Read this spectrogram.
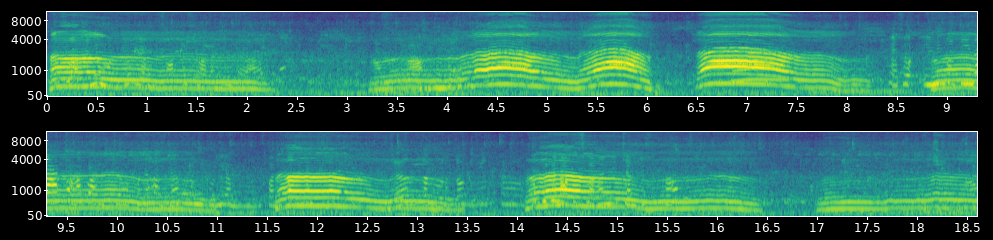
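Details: Fighting domestic cats trade loud, arching yowls, each swelling then sliding down, some strained and harsh, in bursts every two or three seconds; a voice speaks briefly near the end.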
